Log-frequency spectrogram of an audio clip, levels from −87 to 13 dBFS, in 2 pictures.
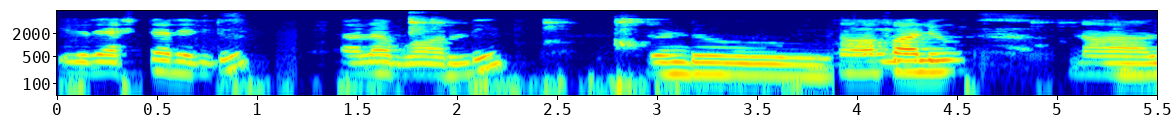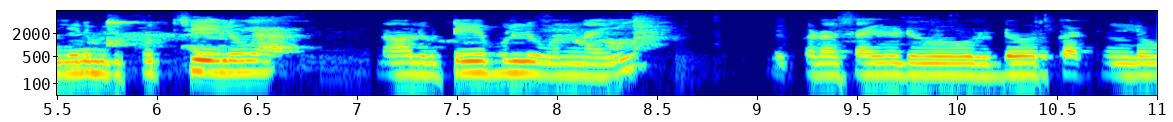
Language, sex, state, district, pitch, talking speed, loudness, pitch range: Telugu, female, Andhra Pradesh, Srikakulam, 180 Hz, 110 wpm, -21 LUFS, 175-190 Hz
